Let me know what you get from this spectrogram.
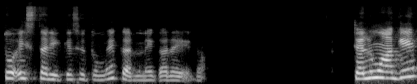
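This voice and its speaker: A woman's voice: on the high side, lively intonation, measured pace, fairly bright tone, low-quality recording. A young woman teaching a live chemistry exam-prep class in Hindi mixed with English terms, quizzing students and often checking that they follow.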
